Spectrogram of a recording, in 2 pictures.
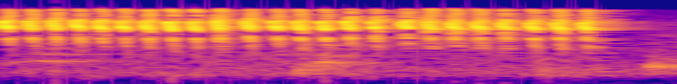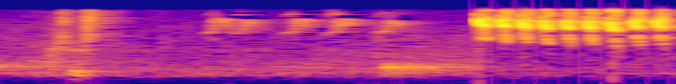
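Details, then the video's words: Cililin, the velvet-fronted nuthatch, in long-duration rapid-fire song meant as a master recording for caged birds: a sharp, high, rattling trill lasting two seconds, quiet scattered chips, then the trill resuming. "Masteran Cililin Tembakan Rapat Durasi Panjang"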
